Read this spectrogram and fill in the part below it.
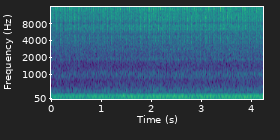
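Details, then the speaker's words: Toyota Corolla KE55 4K-C after first start, with an adjustment made and vacuum lines refitted by guesswork. Steady low idle with an even beat and no misses or knocks, idling not bad; ignition timing not yet set with a timing light. "but that's awesome we got the car idling and it's idling not bad"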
